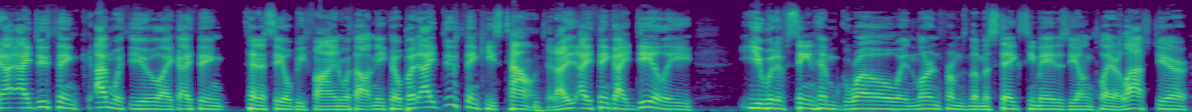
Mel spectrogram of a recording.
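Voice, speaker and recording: A man's voice: lowish voice, sharp tone, dry recording, clean studio sound. An American man giving casual sports analysis as a radio co-host.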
